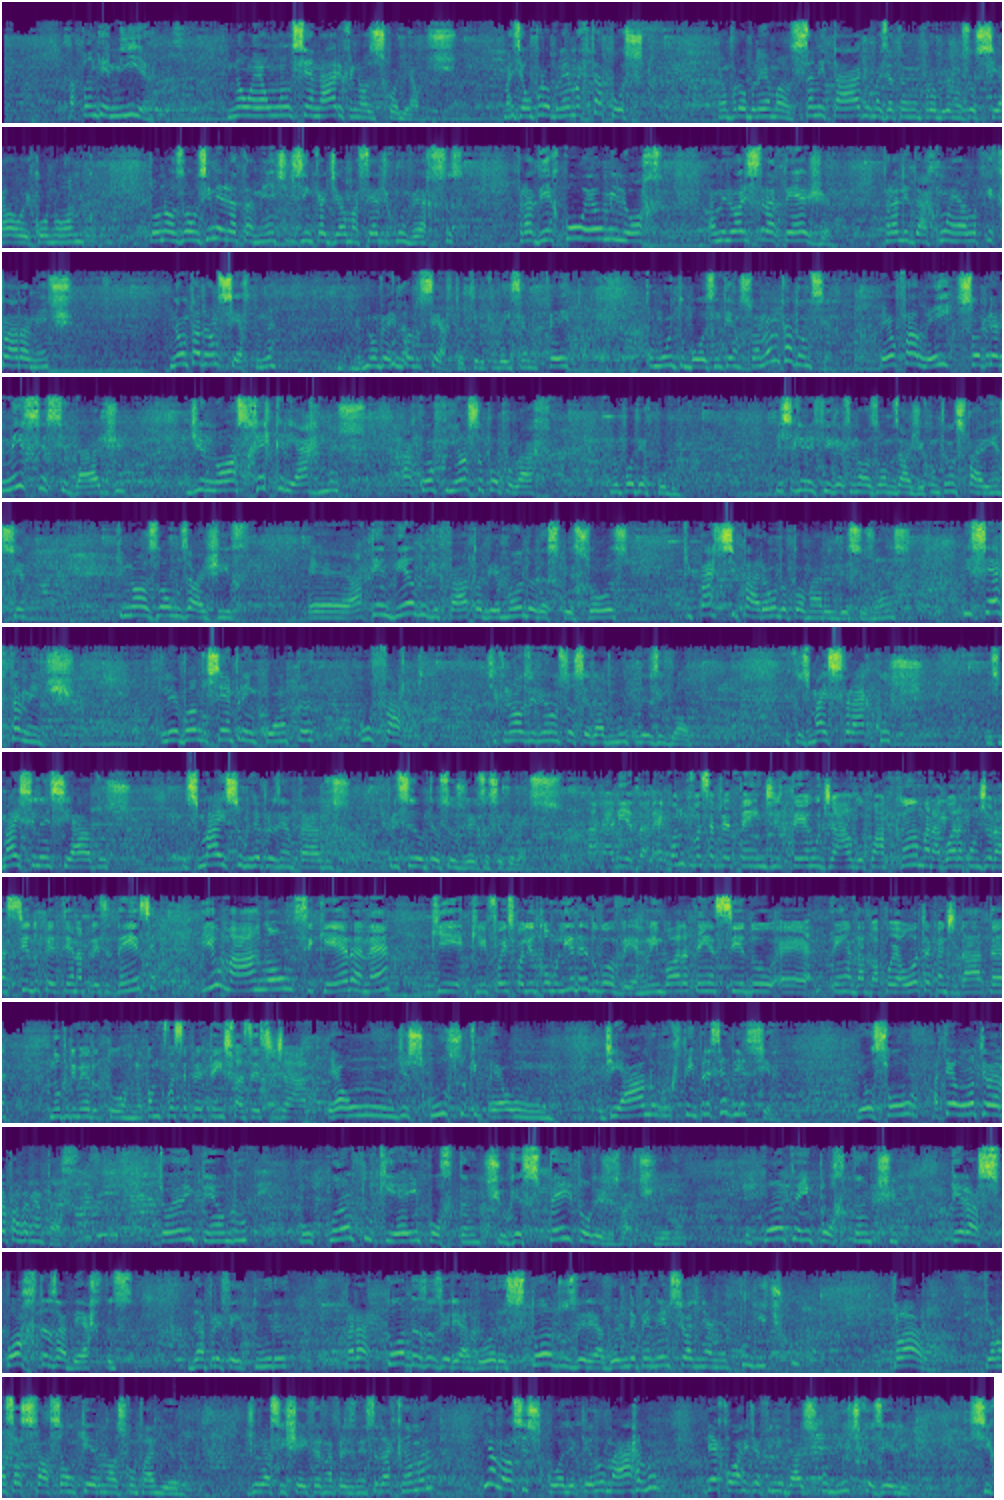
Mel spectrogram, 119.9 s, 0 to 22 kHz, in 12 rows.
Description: Em solenidade realizada na Câmara Municipal, na noite desta sexta-feira, 1º de janeiro de 2021, Margarida Salomão falou sobre uma gestão participativa; a construção de um estado de direito a partir da base vinda dos bairros para o centro; e atenção para as minorias. Destacou também o diálogo entre as forças políticas e o principal desafio nesse primeiro momento.
02_Posse_Margarida-Salomao.mp3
